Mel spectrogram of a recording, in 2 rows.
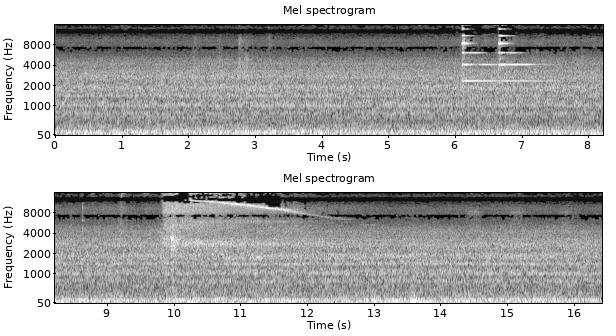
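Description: Kintetsu 9020 series electric train standing with its doors shut, its onboard equipment giving a steady low rumble. Two short electronic beeps come about six seconds in. A click about ten seconds in is followed by a faint high whistle that falls in pitch. The train begins to creep forward at the very end.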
